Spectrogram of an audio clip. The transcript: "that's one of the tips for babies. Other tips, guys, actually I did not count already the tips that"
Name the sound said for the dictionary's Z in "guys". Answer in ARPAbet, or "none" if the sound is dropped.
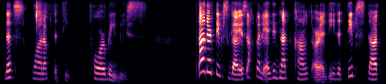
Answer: S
